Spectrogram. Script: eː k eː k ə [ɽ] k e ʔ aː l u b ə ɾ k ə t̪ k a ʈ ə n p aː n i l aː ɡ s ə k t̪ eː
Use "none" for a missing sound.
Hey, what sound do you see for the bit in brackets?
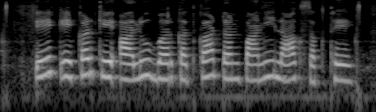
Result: ɽ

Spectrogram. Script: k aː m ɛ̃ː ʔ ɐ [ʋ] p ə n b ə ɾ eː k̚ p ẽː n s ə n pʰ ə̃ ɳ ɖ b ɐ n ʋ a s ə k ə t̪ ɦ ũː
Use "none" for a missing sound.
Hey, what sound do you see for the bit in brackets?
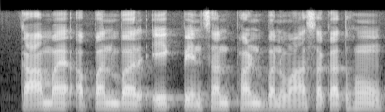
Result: none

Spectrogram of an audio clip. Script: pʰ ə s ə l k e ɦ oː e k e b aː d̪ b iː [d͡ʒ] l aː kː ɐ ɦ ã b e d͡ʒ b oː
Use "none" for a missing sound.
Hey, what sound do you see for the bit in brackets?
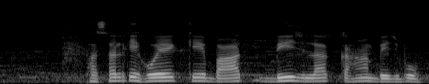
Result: d͡ʒ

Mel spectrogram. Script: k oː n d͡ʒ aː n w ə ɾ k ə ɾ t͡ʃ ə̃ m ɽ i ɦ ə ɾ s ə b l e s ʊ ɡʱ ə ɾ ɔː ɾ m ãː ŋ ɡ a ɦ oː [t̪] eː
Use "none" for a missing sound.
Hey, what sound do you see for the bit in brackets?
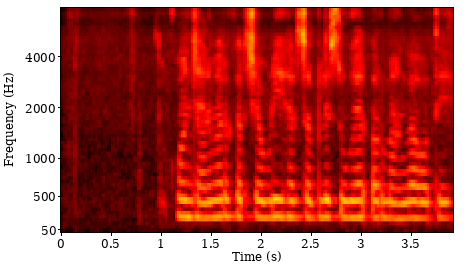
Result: t̪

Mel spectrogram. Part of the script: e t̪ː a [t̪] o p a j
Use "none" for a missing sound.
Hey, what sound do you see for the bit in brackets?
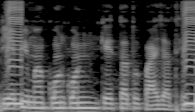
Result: t̪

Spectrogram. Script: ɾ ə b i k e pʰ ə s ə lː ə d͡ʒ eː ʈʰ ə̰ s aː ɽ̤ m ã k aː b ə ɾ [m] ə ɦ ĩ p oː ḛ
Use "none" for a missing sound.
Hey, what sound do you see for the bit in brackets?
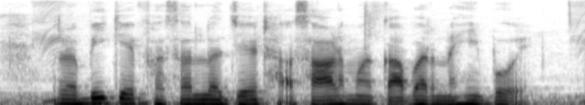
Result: n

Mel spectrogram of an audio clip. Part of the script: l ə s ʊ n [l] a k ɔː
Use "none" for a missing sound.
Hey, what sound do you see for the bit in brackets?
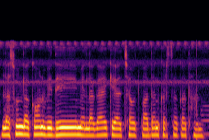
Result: l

